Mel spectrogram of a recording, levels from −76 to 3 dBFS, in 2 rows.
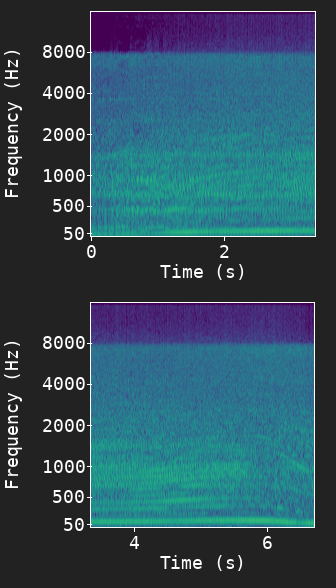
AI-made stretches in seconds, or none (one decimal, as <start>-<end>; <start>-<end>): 0.4-1.1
